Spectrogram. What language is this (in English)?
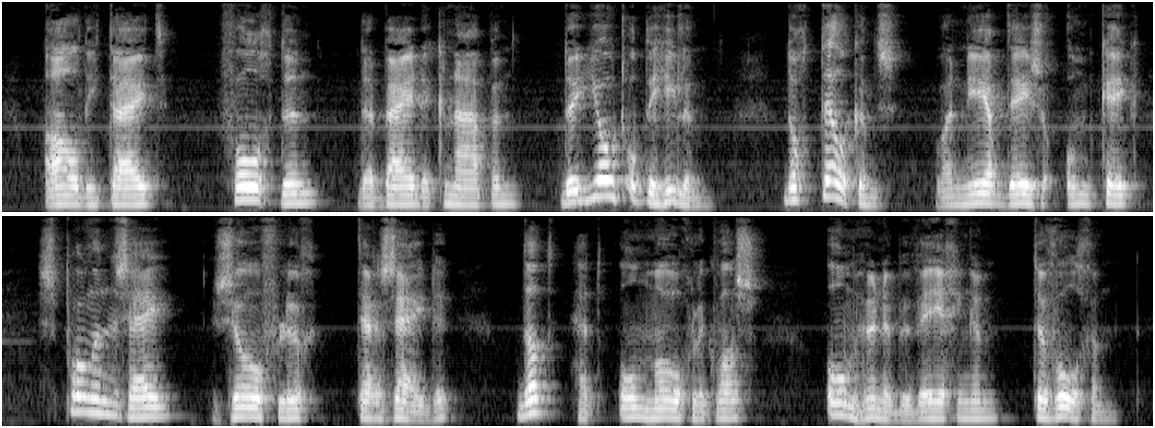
Dutch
